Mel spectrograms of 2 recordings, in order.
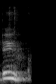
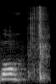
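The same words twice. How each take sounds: First: Book is said in a Stoke-on-Trent accent. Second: Book is said without the Stoke-on-Trent accent. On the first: This is how people say it locally. "I say book" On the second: This is not how people say it locally. "I don't say book where I'm from"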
